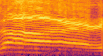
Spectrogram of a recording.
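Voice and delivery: loud, high, drawn-out mock scream; hammed-up dying-creature cry; imitated sphinx scream. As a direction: wail like a defeated monster. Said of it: "And the sphinx goes".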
